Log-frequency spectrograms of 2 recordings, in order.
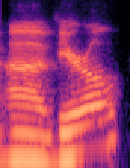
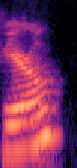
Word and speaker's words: Viral: I don't know exactly how my parents decided to pick Viral, but I know that the Indian way to spell it is V-I-R-A-L. So it could be mispronounced as viral, right?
